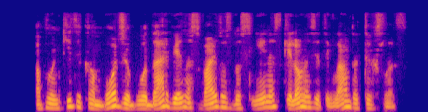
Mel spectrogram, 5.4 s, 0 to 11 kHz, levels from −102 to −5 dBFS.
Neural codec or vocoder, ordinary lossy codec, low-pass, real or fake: none; AAC, 48 kbps; 7.2 kHz; real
